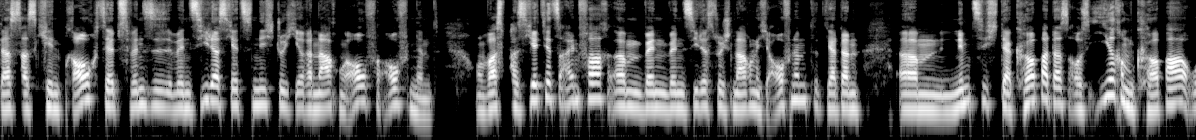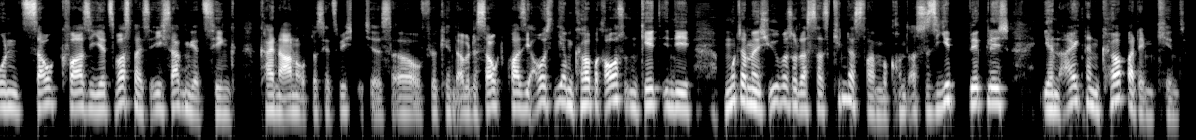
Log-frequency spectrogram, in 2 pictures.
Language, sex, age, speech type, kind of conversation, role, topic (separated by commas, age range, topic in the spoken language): German, male, 35-39, conversation, podcast, guest, Was bedeutet Respekt für dich im Zusammenleben?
